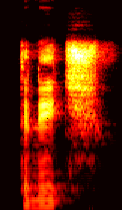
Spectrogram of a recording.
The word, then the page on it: tnyc: po nasimu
